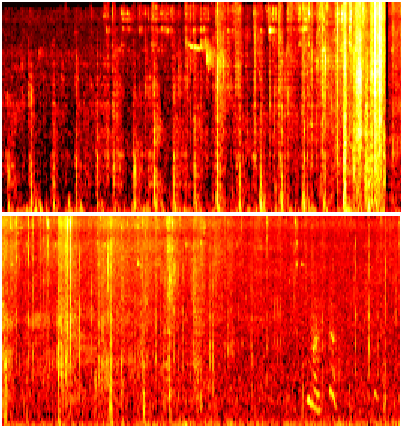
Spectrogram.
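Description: Footsteps running on a packed dirt trail, quick and regular at about three a second, with a louder rush of noise about five seconds in.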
